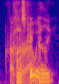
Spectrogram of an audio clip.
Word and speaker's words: Coscarelli: The color correction supervised and approved by director Don Coscarelli.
